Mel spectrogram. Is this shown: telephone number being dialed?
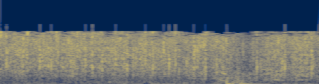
no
